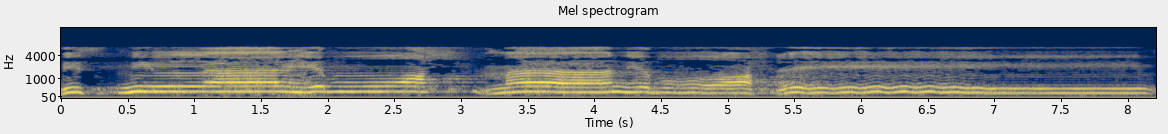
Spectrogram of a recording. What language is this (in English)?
Urdu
